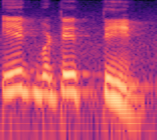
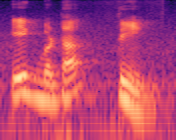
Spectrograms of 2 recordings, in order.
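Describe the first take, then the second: First: The middle word ends in an 'e' sound. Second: The middle word ends in an 'a' sound. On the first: The speaker calls it wrong. "बटे बटे समझ रहे हैं बच्चों, गलत है बोलना" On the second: The speaker calls it right. "बटे को सही कैसे बोलेंगे, बटा करके"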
